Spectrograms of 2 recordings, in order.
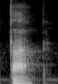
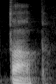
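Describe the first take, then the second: Both takes have the same delivery.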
